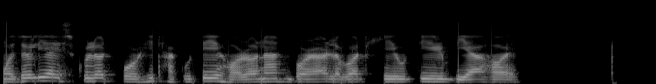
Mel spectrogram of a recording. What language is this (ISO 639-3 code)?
asm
